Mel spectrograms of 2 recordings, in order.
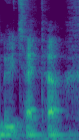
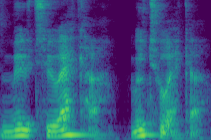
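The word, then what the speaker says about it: Motueka: refreshing and super tropical now I say mka and someone commented on my post a little while ago about my pronounciation of mka I've always called it mka when I actually look at it I think it's mua mua that doesn't sit sit well on the on the mouth to me so so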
